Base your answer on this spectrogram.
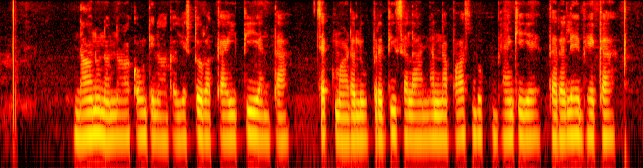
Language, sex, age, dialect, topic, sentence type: Kannada, male, 18-24, Central, banking, question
